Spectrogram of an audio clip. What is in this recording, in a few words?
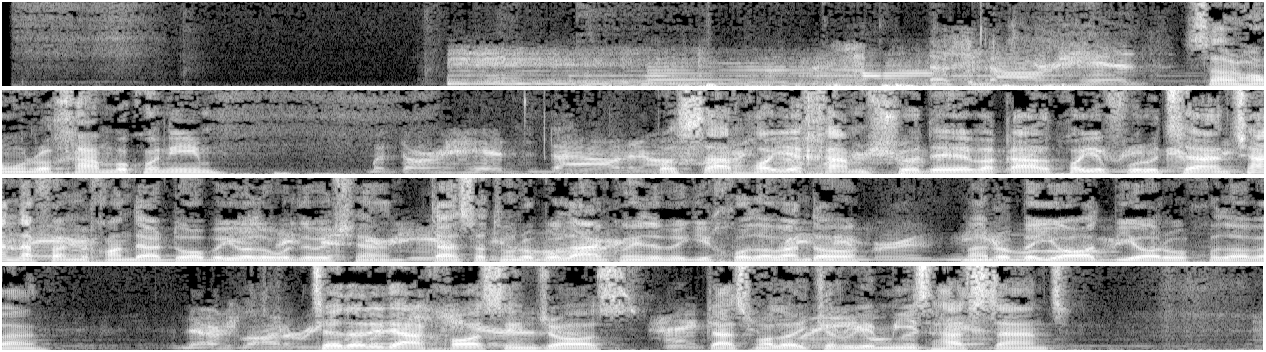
Farsi Voice Over; 3 Kinds of Beleivers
